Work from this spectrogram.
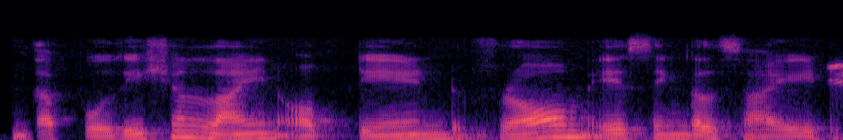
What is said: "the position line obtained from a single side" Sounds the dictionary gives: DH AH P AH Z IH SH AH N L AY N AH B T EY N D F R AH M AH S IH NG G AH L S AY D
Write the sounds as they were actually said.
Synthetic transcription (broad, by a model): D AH P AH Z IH SH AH N L AY N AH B T EY N D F R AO M AH S IH NG G AH L S AY D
